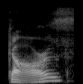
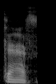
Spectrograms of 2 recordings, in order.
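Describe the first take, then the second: First: The name is said with an added r sound. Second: The name is said without an r sound. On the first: The speaker calls it wrong. "It might have an extra R" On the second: The speaker calls it right. "it's pronounced Gav, not Garv"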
